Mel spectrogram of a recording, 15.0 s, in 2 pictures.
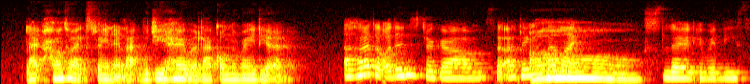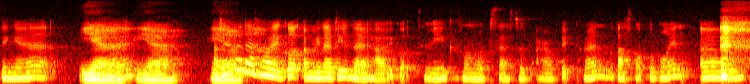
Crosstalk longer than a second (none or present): none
